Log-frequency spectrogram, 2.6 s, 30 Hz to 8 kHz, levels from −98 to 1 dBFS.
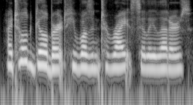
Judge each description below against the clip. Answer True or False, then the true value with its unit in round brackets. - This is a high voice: True (225 Hz)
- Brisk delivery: True (210 wpm)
